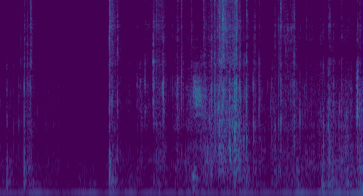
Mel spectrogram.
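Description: Plastic packaging around a terry cotton waterproof mattress cover is pulled open, giving close crinkling and tearing with a louder rip partway through, all faint, over a steady low hum.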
